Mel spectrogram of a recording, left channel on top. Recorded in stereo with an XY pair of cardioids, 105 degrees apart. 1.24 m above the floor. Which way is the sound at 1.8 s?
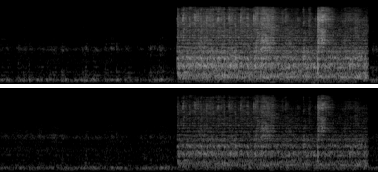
60° left.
